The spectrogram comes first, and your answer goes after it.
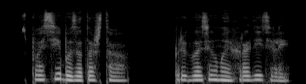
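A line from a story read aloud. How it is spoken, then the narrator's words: Whispered. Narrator (Russian): шепнула я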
